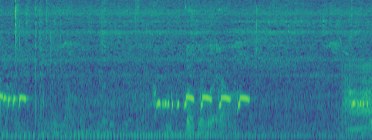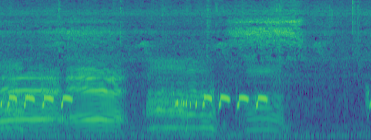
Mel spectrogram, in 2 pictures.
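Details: Tame cows being led back to the pen by a village shepherd; two long, drawn-out harmonic moos in the second half, with rapid, repeated high chirping before and between them.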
